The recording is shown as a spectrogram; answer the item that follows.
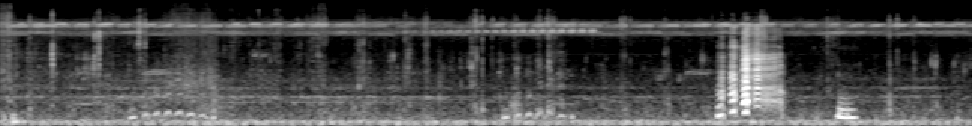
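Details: Domestic goats running around: two short wavering low bleats a few seconds apart, then a louder harsh burst near the end followed by a brief call, with a man calling out and faint background hum.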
